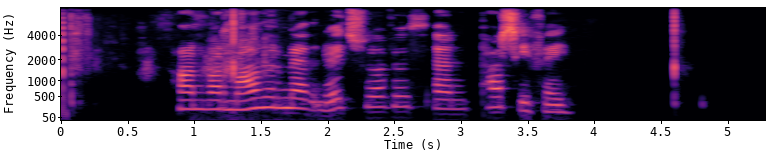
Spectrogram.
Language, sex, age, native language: Icelandic, female, 50-59, Icelandic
